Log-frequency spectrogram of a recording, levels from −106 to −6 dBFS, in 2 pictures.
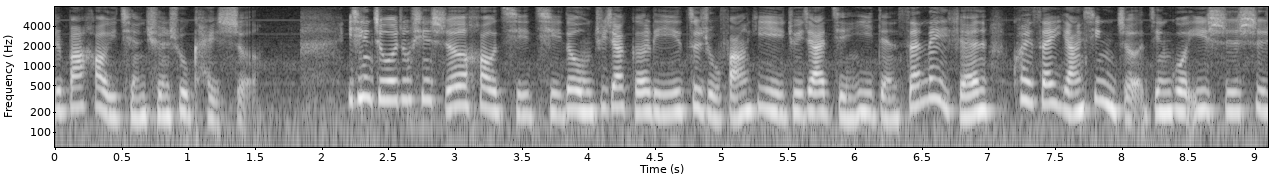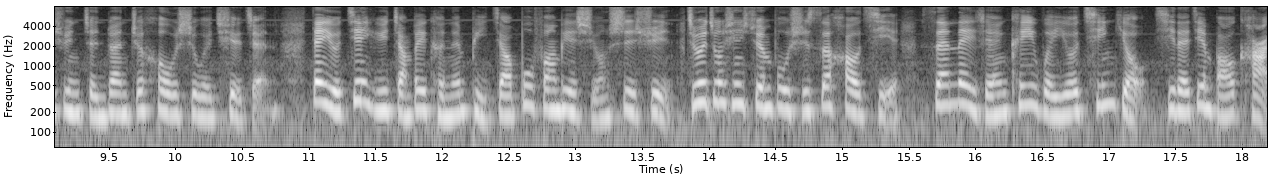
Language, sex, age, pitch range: Chinese, female, 20-39, 190-230 Hz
